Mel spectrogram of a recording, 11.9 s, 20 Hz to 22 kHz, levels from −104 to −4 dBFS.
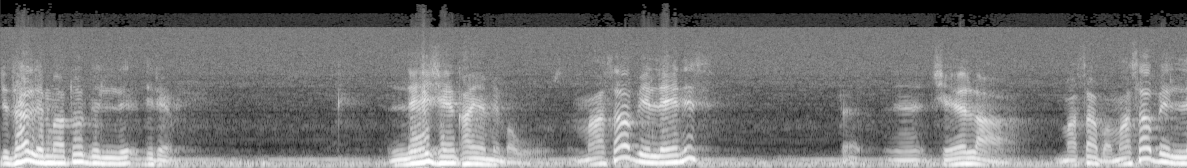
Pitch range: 120-170 Hz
